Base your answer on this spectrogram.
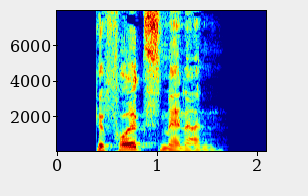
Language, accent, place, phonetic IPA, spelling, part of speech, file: German, Germany, Berlin, [ɡəˈfɔlksˌmɛnɐn], Gefolgsmännern, noun, De-Gefolgsmännern.ogg
- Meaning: dative plural of Gefolgsmann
